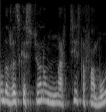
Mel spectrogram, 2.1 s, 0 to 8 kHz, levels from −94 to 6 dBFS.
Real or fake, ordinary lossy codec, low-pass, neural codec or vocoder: real; Opus, 32 kbps; 7.2 kHz; none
